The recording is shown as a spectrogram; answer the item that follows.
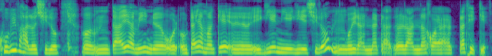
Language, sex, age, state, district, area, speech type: Bengali, female, 30-45, West Bengal, Jalpaiguri, rural, spontaneous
